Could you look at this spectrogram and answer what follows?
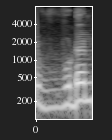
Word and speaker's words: vide: विडे, इसका उच्चारण है विडे, VIDE।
